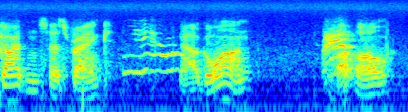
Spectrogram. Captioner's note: angry meowing; mewing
